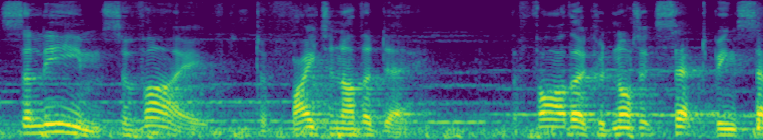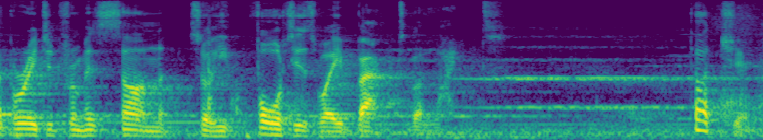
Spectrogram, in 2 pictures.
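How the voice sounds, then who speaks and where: An actor voices an enigmatic, sardonic male curator in a video game, addressing the player formally and theatrically as he judges their choices. His medium-pitched voice swings widely in pitch, measured and solemn yet wryly sardonic. Long hall reverb and music underneath frame this scripted narration.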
